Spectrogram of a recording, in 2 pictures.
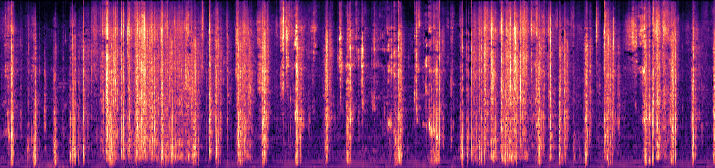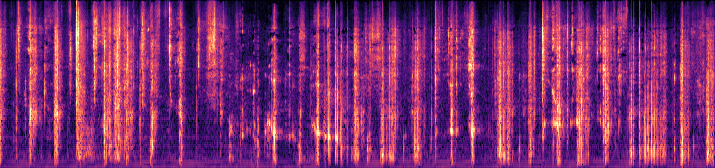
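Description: Hard clear ice being bitten and chewed: rapid, dense crunching and cracking, heaviest in a few bursts, picked up close by a clip-on microphone.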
